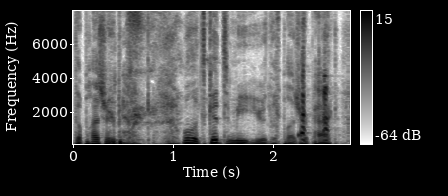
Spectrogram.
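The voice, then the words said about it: Deliberately low, deep voice. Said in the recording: “what my voice is so low right now ... this low tone”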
